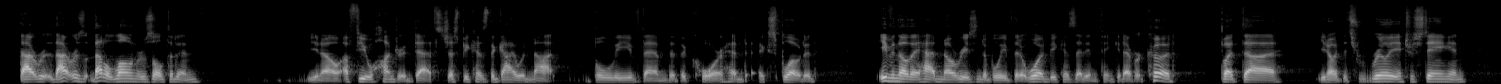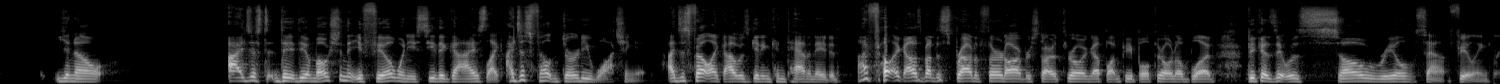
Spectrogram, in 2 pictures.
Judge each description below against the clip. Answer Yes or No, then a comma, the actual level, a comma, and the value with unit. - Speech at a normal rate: No, fast, 220 wpm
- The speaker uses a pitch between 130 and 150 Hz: Yes, medium, 140 Hz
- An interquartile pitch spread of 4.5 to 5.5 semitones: No, average, 4.1 semitones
